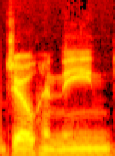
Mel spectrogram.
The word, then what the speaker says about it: Johannine: It's Joe, if I'm saying it right, Johannine, J O H A N N I N E.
